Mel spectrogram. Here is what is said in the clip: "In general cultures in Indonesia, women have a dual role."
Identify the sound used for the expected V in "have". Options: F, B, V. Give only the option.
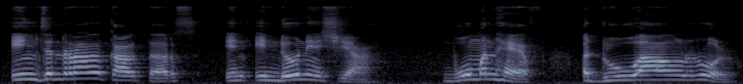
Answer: F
